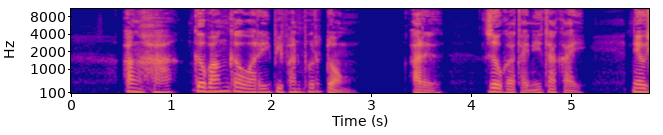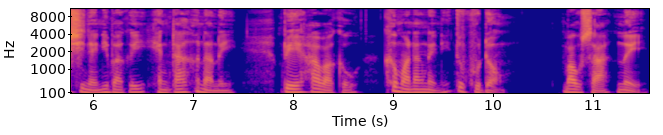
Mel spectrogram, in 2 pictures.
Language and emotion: Bodo, fearful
